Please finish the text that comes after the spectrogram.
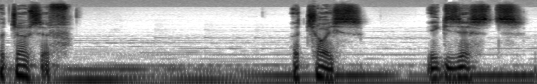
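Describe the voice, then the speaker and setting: Casting: actor as solemn visionary program leader, low and very measured, grandiose pauses, faint music beneath. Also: male voice, flat delivery, a bit bright, full character voice. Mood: intimate, grave. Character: solemn, persuasive male leader of a mysterious afterlife program. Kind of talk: audio drama speech.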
